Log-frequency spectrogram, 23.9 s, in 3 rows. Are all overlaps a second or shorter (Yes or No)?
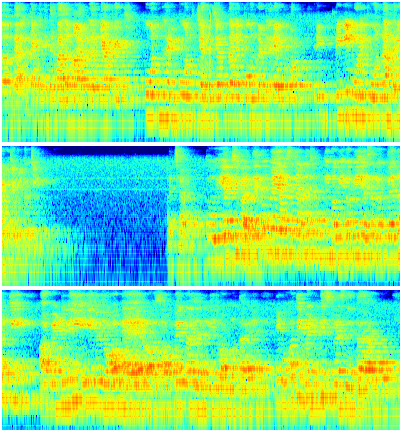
Yes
